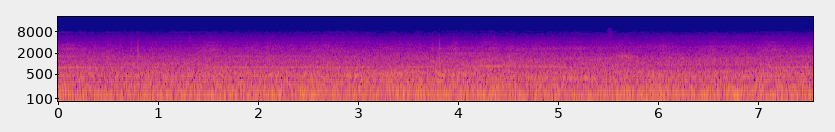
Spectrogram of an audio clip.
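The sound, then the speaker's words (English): Steady road and wind roar from an electric Porsche 914, the Green 14, driving at speed on the Queensway in Ottawa. A loud, even, continuous rush with no voices. “Now, we're heading on to the Queensway right now. That's correct. And so we're going to test the speed of this Porsche.”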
